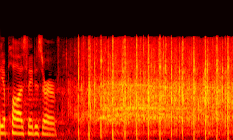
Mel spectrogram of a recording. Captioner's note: cheers, applause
